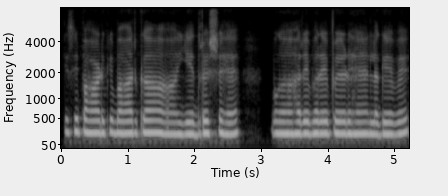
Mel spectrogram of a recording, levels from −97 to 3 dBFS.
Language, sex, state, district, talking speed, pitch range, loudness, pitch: Hindi, female, Bihar, Gaya, 170 wpm, 210-225 Hz, -34 LUFS, 215 Hz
